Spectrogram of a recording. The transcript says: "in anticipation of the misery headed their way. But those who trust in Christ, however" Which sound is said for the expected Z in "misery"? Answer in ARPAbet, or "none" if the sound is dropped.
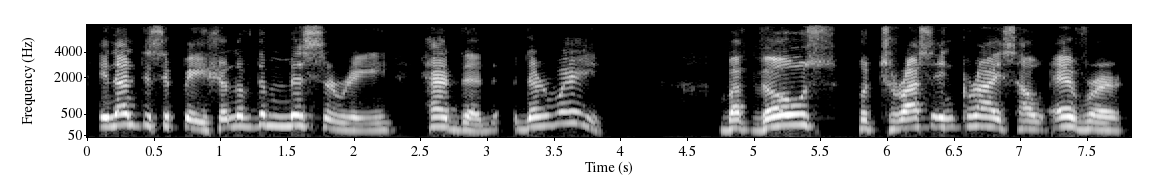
S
